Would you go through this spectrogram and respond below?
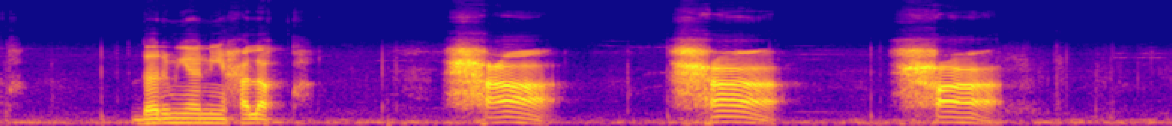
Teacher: ये हा भी हलक से ही निकलता है लेकिन हवा के साथ, यानी हवा बाहर निकलनी चाहिए। हा का मखरज यहाँ से दरमियानी हलक। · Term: बड़ी हा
